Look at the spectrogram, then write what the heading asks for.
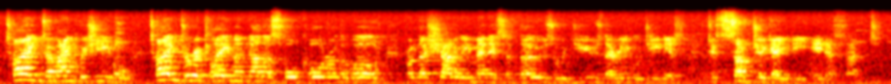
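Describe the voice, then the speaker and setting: A man playing a pompous, eager gentleman adventurer who declaims grandly in a live amateur radio play. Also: sits high, fairly even intonation, fairly quick, few pauses. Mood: heroic, grandiose. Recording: echoey, noisy live hall, distant mic.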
